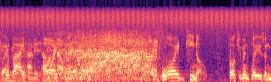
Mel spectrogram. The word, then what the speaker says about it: Kino: How do you pronounce it? Oh, just like the game. What game? Winklepleck? Keno. Keno, huh? And you spell it K-I-N-O, huh? Right. Why don't you call it Kino? Because Keno is K-E-N-O, isn't it?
